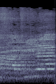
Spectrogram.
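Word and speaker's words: سَبِيلًا: Jadi membacanya bukan sabilan tapi sabila karena ada waqafnya, bukan sabila.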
